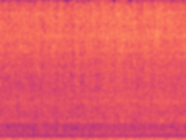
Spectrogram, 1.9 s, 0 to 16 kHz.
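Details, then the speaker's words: LS-swapped Porsche 944 with Chevy 6.0 V8, idling after oil and filter change, first start in six weeks on a six-year-old battery; oil pressure good, left running to charge. Deep, even V8 rumble, steady beat, no knocks or misses; healthy idle. "but we're at least going to leave it run for a little bit to charge things up and stuff"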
